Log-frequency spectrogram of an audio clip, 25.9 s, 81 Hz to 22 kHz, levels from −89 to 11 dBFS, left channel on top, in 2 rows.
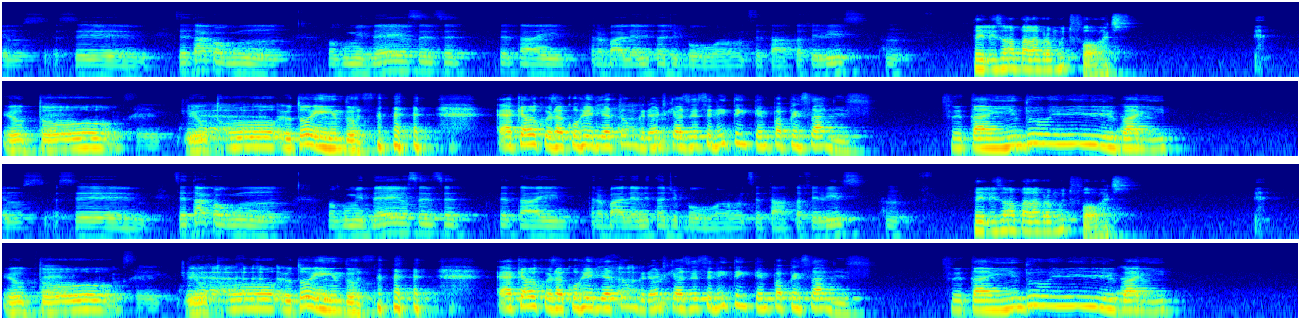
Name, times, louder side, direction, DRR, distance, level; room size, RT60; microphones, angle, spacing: voice 1, 0.0-1.5 1.8-2.8 3.3-4.6 5.0-9.0 13.3-15.8 19.0-20.4 24.1-24.5, right 1 dB, 30° right, 5 dB, 2.2 m, -37 dB
voice 2, 9.7-11.2 13.0-14.2 14.8-21.5 22.5-24.6, left 1 dB, 20° left, 11 dB, 1.1 m, -24 dB
12.0 x 9.4 x 9.1 m, 0.62 s
head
